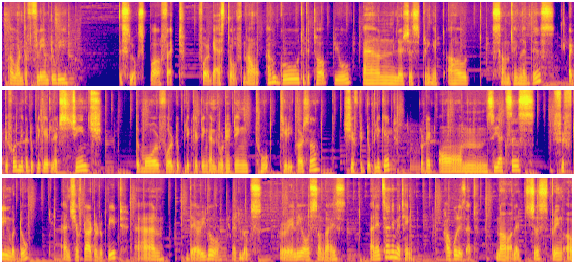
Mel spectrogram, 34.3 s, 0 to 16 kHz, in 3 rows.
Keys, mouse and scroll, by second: 0.3 g, 0.7 Tab, 0.8 middle drag, 1.0 click, 1.1 middle click, 1.2 space, 1.5-3.9 middle drag, 3.9-4.3 scroll up 10, 4.3-5.8 middle drag, 5.9 click, 6.5 scroll up 4, 6.7 scroll down 6, 7.8 g, 11.1-14.3 shift+middle drag, 17.0-17.4 drag, 17.8 scroll down 2, 18.7 shift+d, 22.3 shift+d, 23.4-27.2 typing, 27.4 scroll up 5, 27.5-29.0 middle drag, 29.0 scroll up 5, 29.8 scroll down 8, 30.1-31.9 middle drag, 32.2 space, 32.5 scroll down 3.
